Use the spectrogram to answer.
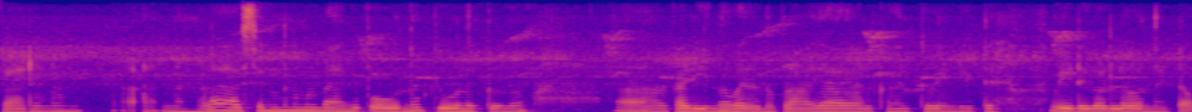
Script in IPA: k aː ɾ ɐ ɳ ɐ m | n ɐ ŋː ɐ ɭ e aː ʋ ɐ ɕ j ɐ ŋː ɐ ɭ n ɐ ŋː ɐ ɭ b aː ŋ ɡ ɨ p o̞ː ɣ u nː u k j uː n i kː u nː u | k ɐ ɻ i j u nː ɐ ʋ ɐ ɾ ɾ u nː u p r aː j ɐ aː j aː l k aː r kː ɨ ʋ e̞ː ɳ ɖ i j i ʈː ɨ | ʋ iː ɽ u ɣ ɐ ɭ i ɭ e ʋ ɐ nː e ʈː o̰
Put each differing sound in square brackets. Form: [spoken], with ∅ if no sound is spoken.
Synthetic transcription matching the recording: k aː ɾ ɐ ɳ ɐ m | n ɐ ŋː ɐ ɭ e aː ʋ ɐ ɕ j ɐ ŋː ɐ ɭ n ɐ [mː] ɐ ɭ b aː ŋ ɡ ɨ p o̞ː ɣ u nː u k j uː n i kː u nː u | k ɐ ɻ i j u nː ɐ ʋ ɐ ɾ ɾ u nː u p r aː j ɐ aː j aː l k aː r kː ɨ ʋ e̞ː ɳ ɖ i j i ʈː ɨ | ʋ iː ɽ u ɣ ɐ ɭ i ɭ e ʋ ɐ nː [i] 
